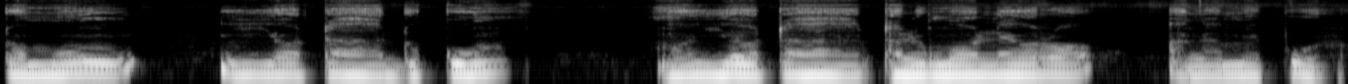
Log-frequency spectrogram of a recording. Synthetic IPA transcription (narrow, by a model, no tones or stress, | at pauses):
tomuŋ | ijotadukumː | oijotatalumoleoɾo | aŋamipuɾ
